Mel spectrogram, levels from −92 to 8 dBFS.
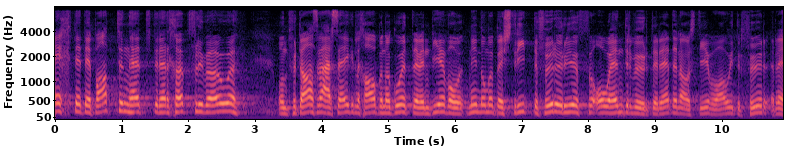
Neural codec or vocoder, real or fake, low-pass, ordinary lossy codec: none; real; 7.2 kHz; none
